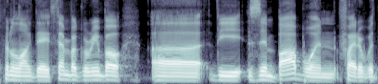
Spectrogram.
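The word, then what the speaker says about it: Gorimbo: replacing him is themba gambo um did I butcher his name I might have butchered his name is it themba gimbo thba gimbo gimbo why did I say gambo uh it's been a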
